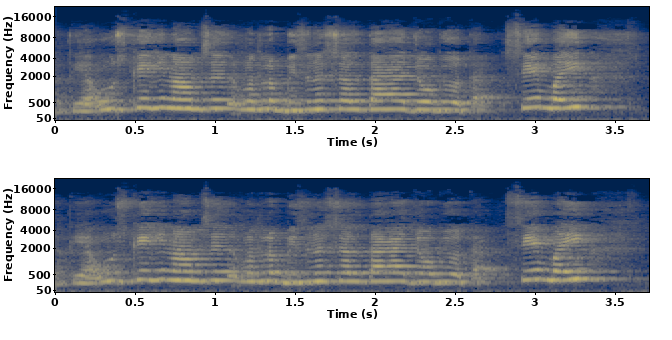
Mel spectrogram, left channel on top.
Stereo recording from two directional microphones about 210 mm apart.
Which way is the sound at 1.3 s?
50° left (ahead or behind).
